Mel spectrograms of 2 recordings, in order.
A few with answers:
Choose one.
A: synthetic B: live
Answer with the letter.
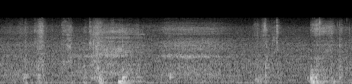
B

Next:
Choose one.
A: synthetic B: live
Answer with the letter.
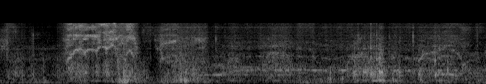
A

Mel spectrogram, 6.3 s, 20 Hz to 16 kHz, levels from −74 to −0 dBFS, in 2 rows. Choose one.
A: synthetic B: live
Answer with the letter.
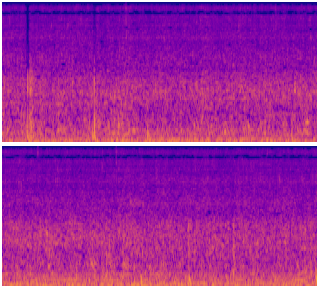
B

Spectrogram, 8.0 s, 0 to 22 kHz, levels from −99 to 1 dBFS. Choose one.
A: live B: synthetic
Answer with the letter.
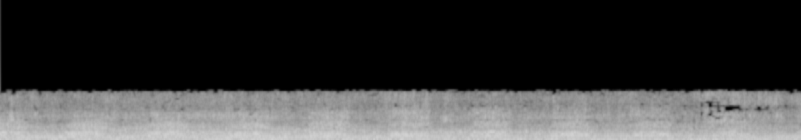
A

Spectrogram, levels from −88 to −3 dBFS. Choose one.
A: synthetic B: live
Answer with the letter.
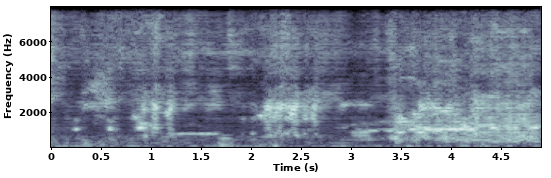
A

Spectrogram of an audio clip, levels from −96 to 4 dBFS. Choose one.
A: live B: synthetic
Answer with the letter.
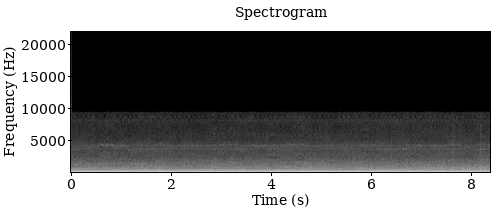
B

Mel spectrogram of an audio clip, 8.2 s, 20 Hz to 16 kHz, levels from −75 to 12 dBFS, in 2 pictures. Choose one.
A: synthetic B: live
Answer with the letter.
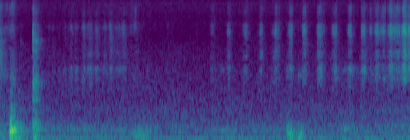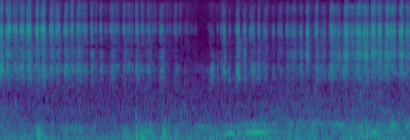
B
